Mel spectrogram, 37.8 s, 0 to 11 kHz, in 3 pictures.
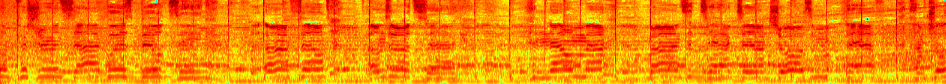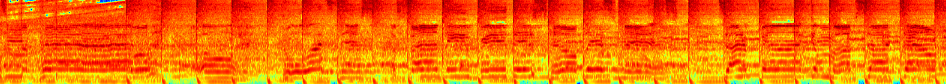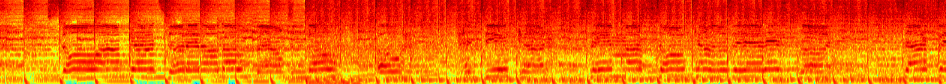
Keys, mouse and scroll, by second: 22.3 click, 32.7-36.3 drag.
